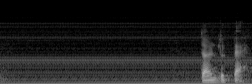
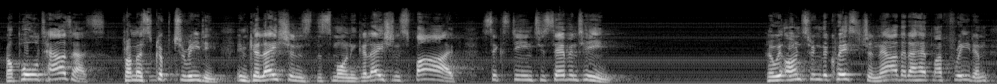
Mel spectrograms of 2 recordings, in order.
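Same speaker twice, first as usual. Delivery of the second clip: loud, raised preaching voice; impassioned preaching; 6 semitones higher, 7 dB louder than usual. Real, not acted. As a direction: drive the scripture home to the congregation.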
